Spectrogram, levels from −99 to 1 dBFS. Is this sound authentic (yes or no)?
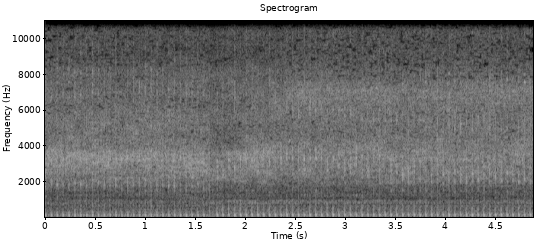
yes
